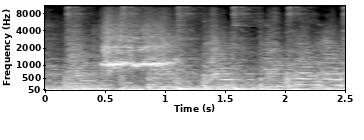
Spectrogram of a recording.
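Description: A car pulling up and braking, with a short tyre screech about half a second in.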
